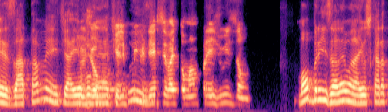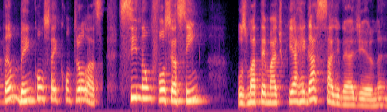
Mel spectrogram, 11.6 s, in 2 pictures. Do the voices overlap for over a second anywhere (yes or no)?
yes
